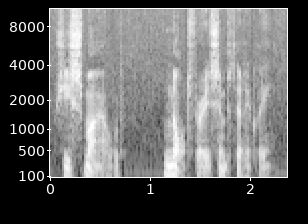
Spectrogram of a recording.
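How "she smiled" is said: ordinary delivery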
